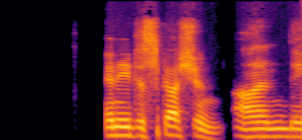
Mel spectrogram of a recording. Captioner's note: speaking French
